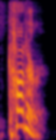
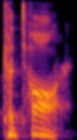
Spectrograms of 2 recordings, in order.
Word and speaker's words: Qatar: country from his dad, says that the proper pronunciation of his country's name is Qatar, but the majority of folks and infidels call it Qatar.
